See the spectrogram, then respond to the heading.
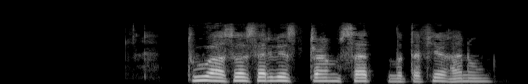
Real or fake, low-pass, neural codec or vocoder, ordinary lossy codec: real; 7.2 kHz; none; MP3, 32 kbps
